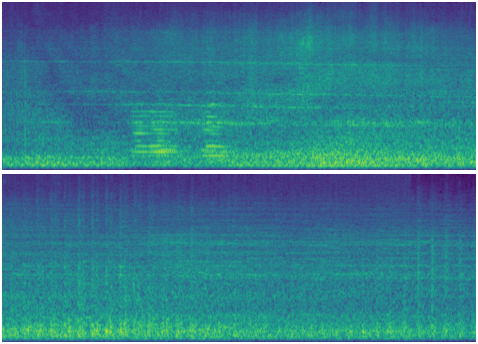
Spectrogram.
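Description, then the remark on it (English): A Norfolk Southern freight train rumbles past on the main line, its horn sounding briefly near the start, followed by a steady, loud roar of wheels and rail cars rolling through without pause. “Here comes a train. This is Norfolk Southern, main line.”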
